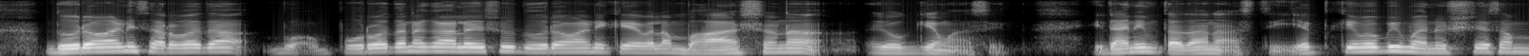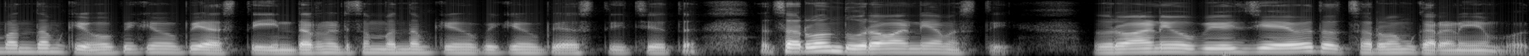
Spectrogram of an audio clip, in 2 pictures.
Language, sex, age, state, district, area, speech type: Sanskrit, male, 18-30, Kerala, Idukki, urban, spontaneous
